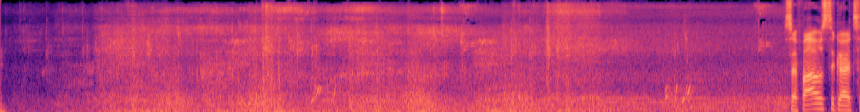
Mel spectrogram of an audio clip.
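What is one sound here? A poison cloud hisses and bubbles.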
